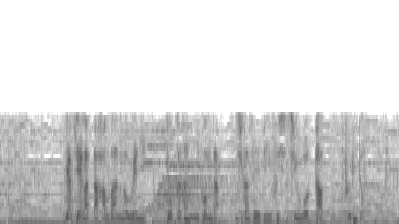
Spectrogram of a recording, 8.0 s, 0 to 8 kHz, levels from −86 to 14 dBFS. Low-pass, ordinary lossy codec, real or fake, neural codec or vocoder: 7.2 kHz; AAC, 16 kbps; real; none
